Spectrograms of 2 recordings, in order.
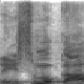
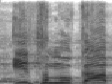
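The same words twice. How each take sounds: First: اس مکا said "ismuka" with a clear s; اس مکا with a clean s sound; correct seen. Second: اس مکا said "ithmuka", th for s; اس مکا with the s turned into th; wrong th sound. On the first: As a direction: pronounce اس مکا properly, seen not tha. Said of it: "تیرا نام بہت برکت والا ہے". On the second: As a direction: mispronounce اس مکا with tha instead of seen. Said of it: "وہ گناہ بہت برکت والا ہے". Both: Shown as a demonstration.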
